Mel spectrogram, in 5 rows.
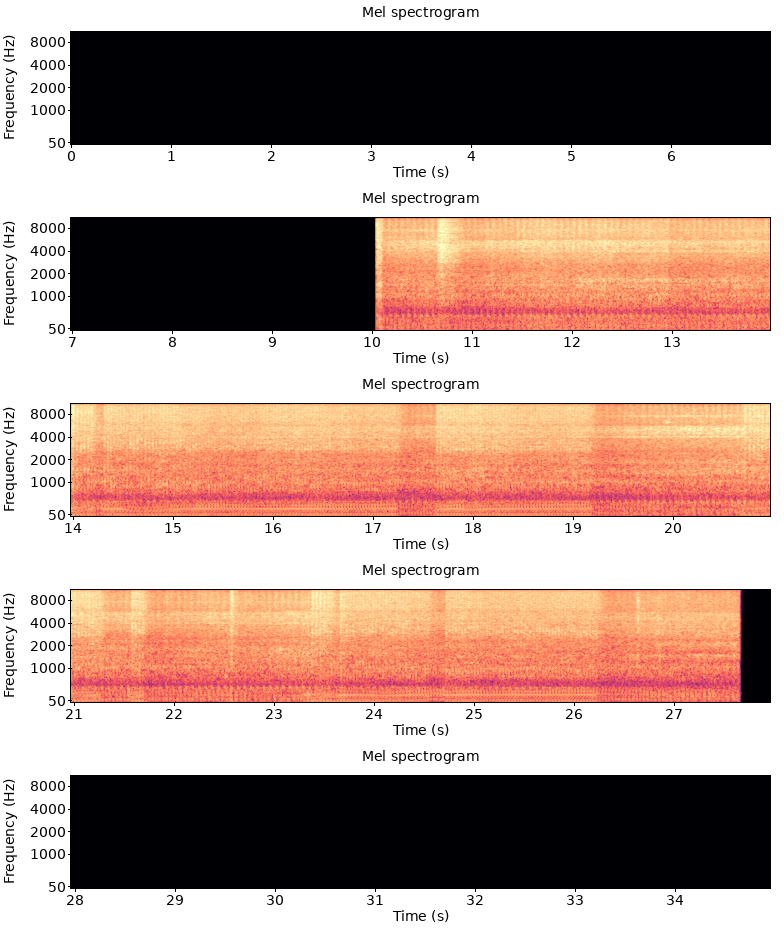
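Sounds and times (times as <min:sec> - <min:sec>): lawn tractor engines under load: 0:10.1 - 0:27.7.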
